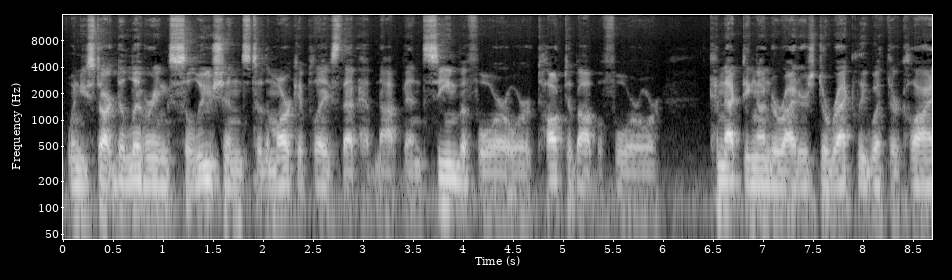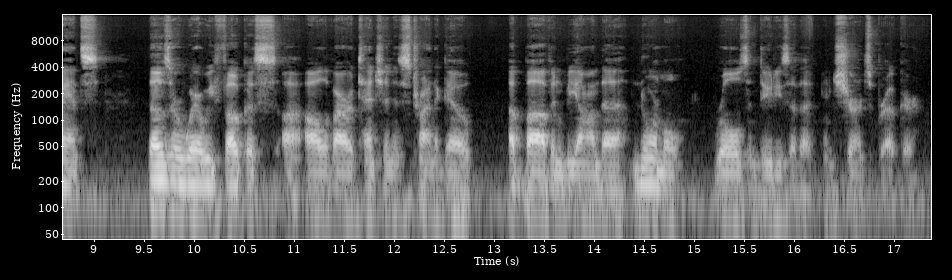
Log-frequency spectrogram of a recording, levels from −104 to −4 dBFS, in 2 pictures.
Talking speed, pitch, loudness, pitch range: 175 wpm, 90 Hz, -25 LUFS, 85-100 Hz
